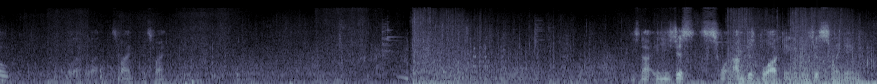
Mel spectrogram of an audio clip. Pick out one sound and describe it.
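Waves wash against a wooden ship.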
